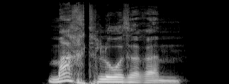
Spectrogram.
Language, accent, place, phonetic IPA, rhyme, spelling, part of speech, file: German, Germany, Berlin, [ˈmaxtloːzəʁəm], -axtloːzəʁəm, machtloserem, adjective, De-machtloserem.ogg
- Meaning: strong dative masculine/neuter singular comparative degree of machtlos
